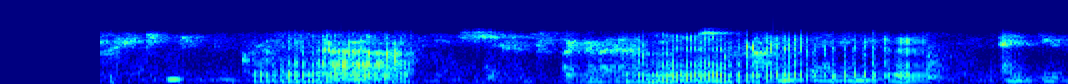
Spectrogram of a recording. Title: Snoring Dog..hilarious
